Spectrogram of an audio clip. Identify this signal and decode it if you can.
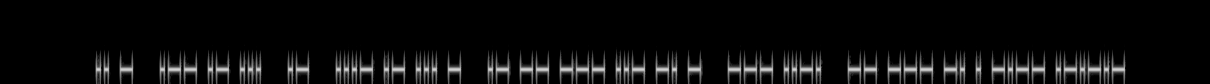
Morse code, heard as a keyed tone, about 30 wpm, 700 Hz. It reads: IT WAS A VAST AMOUNT OF MONEY.
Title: Sentences from Top 1300 Words 30wpm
